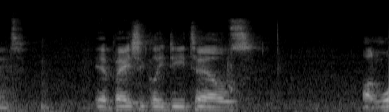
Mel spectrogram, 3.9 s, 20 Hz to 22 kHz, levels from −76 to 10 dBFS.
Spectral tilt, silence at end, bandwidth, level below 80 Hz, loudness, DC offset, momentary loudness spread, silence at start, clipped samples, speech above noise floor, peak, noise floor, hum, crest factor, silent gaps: -3.5 dB/octave; 0 s; 13.5 kHz; -56 dBFS; -29 LUFS; under 0.1%; 24 LU; 0 s; under 0.1%; 22 dB; -14 dBFS; -51 dBFS; none; 18 dB; none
